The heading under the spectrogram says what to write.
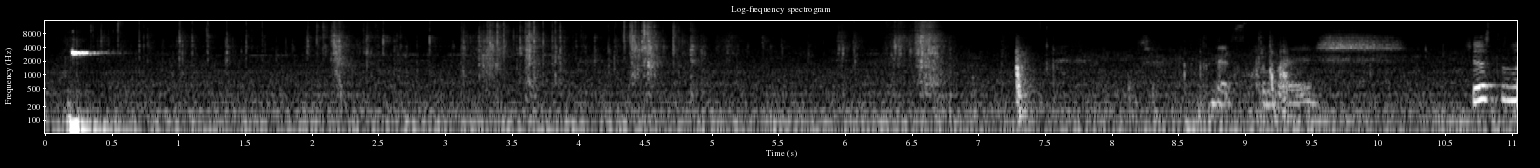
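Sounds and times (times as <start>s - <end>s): packaging rustling and crinkling: 0.3s - 6.9s.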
